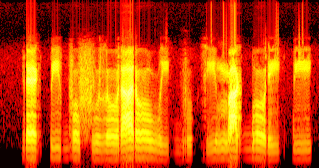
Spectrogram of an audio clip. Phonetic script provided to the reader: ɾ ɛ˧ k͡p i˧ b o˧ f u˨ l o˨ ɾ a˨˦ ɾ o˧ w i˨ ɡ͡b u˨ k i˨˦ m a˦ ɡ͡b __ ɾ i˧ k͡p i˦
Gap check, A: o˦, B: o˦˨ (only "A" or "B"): B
